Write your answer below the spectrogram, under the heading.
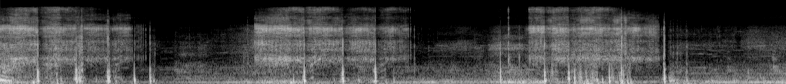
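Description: Heavy conventional fishing reel being cranked in three bursts, each a whirring hiss about a second and a half long, with sharp clicks between them, as line is wound in on a hooked grouper. A low steady hum runs underneath.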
